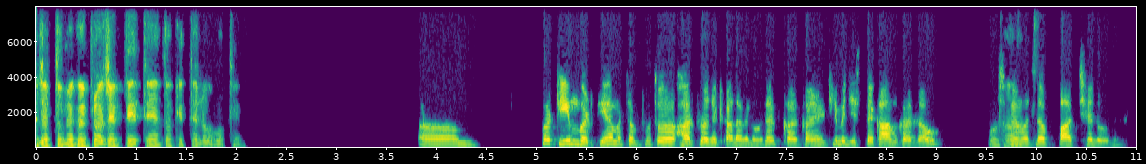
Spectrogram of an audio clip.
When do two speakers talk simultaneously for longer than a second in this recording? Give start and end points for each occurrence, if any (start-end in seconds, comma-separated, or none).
none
